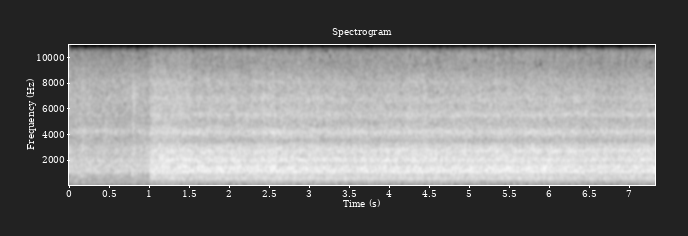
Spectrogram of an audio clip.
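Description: A diesel locomotive idles.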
